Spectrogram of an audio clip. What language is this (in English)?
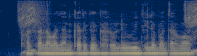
Chhattisgarhi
